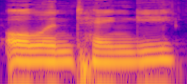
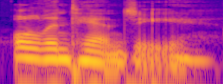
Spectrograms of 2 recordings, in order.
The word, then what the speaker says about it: Olentangy: Do you know that I've always said Olentangy? – Oh, it's so wrong. Olentangy.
